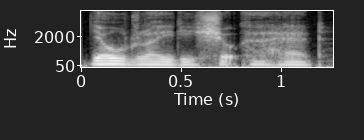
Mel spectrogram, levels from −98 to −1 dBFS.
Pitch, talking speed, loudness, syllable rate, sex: 100 Hz, 285 wpm, -17 LUFS, 6.2 syllables/s, male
